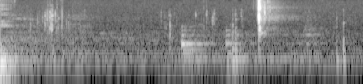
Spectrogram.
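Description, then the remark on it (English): Soft, wet mouth sounds of someone sipping coffee, with small slurps and lip smacks and one sharper click near the end, all quiet and with no talking. “Sips”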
